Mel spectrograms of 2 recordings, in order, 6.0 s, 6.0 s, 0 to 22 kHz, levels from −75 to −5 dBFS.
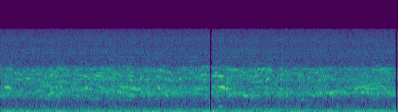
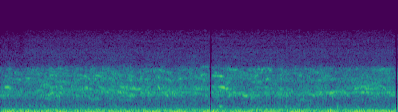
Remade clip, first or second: second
